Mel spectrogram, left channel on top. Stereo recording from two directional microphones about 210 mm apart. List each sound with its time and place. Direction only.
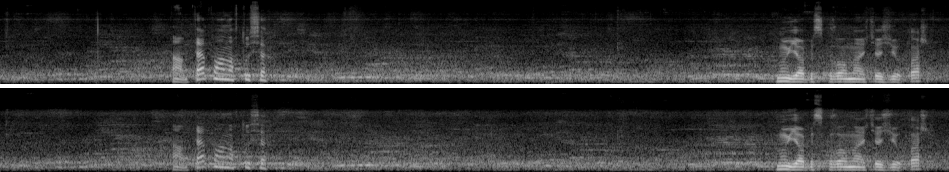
1.7 s speech: 35° left (ahead or behind)
7.8 s speech: 10° left (ahead or behind)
